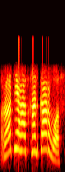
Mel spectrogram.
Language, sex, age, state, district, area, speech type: Kashmiri, female, 30-45, Jammu and Kashmir, Budgam, rural, conversation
